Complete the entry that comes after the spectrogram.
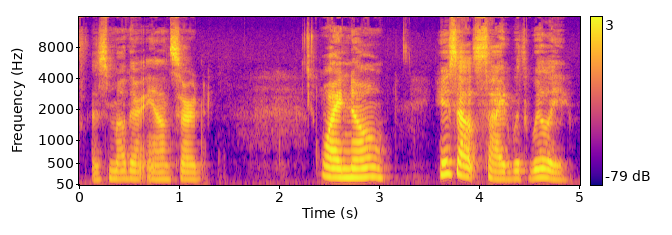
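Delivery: put-on gentle read-aloud to children; story reading. A narrator's reading. Reader to the children, storytime voice. Reads picture book aloud.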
